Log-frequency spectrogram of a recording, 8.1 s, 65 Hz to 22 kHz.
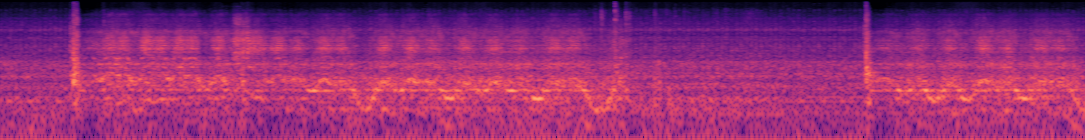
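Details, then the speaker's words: Rover SD1 with later 14CUX EFI system fitted, jump-started: long steady cranking around three turns a second, no firing and no pump hum; fuel pump not being triggered by its relay. "I'm really not sure any fuel's coming up. I can't hear the fuel pump."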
